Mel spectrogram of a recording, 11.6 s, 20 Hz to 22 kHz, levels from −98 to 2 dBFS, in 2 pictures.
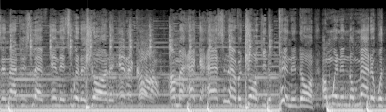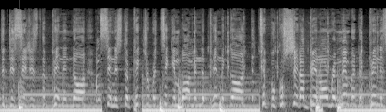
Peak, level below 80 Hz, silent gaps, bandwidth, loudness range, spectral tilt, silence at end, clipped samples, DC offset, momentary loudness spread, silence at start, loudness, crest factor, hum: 0 dBFS; -18 dBFS; none; 16.5 kHz; 1 LU; -4.5 dB/octave; 0 s; under 0.1%; under 0.1%; 4 LU; 0 s; -15 LUFS; 14 dB; none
